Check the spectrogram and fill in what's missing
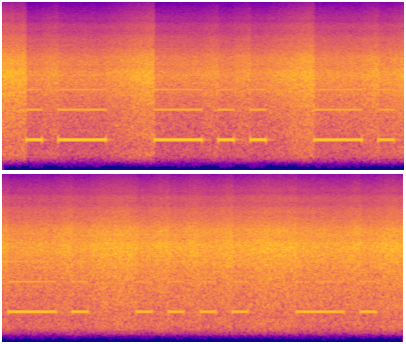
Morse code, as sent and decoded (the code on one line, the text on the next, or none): .- -.. -.-. .... -.
ADCHN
